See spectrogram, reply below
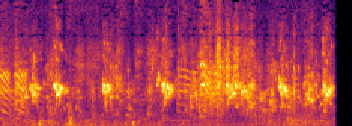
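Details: Parrot finches, red-faced and blue-faced, giving short, thin, high chirps that repeat irregularly every half second or so. The notes overlap as several birds call at once over a steady hiss.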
